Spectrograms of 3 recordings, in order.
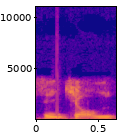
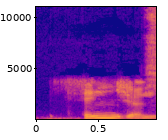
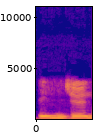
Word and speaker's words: St John: well which you would you and I would say St John but but Oxbridge types pronounce singen they don't say St John yeah singen and and keys college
